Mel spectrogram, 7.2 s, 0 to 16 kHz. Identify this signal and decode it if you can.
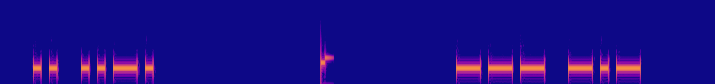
Morse code, heard as a keyed tone, about 15 wpm, 700 Hz. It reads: IF OK
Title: Two Letter Words - 15wpm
